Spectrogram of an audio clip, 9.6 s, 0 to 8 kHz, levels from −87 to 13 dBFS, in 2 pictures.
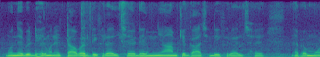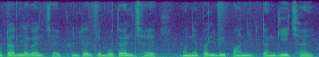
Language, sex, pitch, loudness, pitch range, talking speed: Bhojpuri, male, 130 Hz, -15 LUFS, 125-130 Hz, 200 wpm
